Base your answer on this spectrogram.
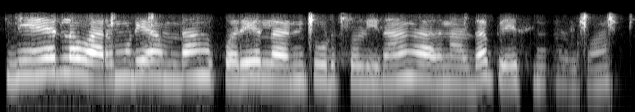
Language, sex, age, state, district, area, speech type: Tamil, female, 30-45, Tamil Nadu, Tirupattur, rural, conversation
